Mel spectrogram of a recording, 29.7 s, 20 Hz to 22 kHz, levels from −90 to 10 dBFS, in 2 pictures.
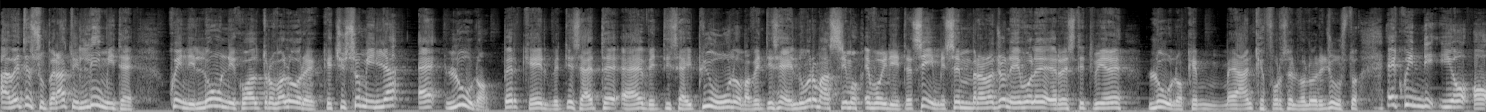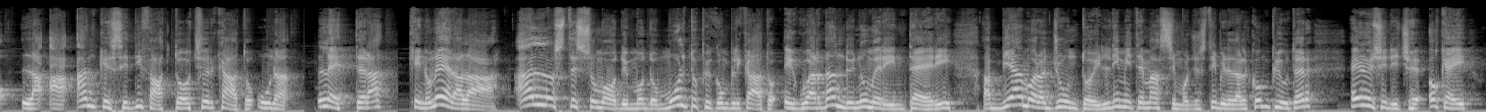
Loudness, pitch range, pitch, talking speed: -13 LUFS, 160-210 Hz, 180 Hz, 175 wpm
